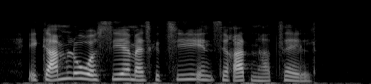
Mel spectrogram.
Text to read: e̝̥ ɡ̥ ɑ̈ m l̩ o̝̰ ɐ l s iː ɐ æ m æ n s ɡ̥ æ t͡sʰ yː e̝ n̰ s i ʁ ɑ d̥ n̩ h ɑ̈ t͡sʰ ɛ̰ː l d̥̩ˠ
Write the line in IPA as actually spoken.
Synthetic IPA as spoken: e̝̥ ɡ̥ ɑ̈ m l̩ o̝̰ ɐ s iː ɐ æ m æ n s ɡ̥ æ t͡sʰ iː e̝ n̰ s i ʁ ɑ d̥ n̩ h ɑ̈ t͡sʰ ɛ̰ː l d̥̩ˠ

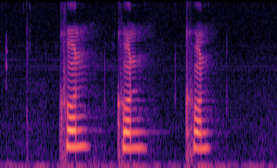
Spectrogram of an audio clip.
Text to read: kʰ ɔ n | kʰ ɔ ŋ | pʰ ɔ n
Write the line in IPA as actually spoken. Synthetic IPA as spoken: kʰ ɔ n | kʰ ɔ n | kʰ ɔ n

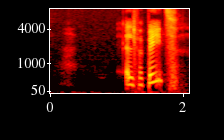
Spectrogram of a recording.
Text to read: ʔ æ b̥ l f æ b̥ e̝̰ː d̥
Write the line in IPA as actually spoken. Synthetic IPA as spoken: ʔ æ l f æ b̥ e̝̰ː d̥

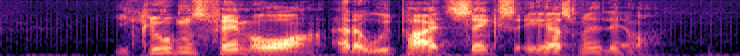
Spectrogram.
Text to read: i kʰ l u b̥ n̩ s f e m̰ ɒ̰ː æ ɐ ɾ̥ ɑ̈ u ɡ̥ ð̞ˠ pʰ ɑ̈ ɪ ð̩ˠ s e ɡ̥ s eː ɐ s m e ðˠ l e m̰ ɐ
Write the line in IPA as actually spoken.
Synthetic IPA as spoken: i kʰ l u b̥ n̩ s f e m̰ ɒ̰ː æ ɐ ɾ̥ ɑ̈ u ð̞ˠ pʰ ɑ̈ ɪ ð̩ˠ s e ɡ̥ s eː ɐ s m e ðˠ l e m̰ ɐ

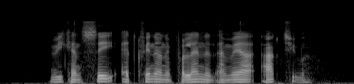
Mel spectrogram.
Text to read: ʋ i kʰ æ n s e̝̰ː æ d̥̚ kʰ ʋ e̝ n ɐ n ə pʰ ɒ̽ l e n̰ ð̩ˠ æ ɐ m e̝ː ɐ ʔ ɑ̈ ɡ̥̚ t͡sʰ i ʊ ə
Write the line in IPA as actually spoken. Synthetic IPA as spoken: ʋ i kʰ æ n s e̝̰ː æ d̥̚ kʰ ʋ e̝ n ɐ n ə pʰ ɒ̽ l æ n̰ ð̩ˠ æ ɐ m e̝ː ɐ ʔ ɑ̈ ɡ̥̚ t͡sʰ i ʊ ə

